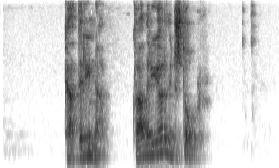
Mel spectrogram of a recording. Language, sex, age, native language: Icelandic, male, 40-49, Icelandic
